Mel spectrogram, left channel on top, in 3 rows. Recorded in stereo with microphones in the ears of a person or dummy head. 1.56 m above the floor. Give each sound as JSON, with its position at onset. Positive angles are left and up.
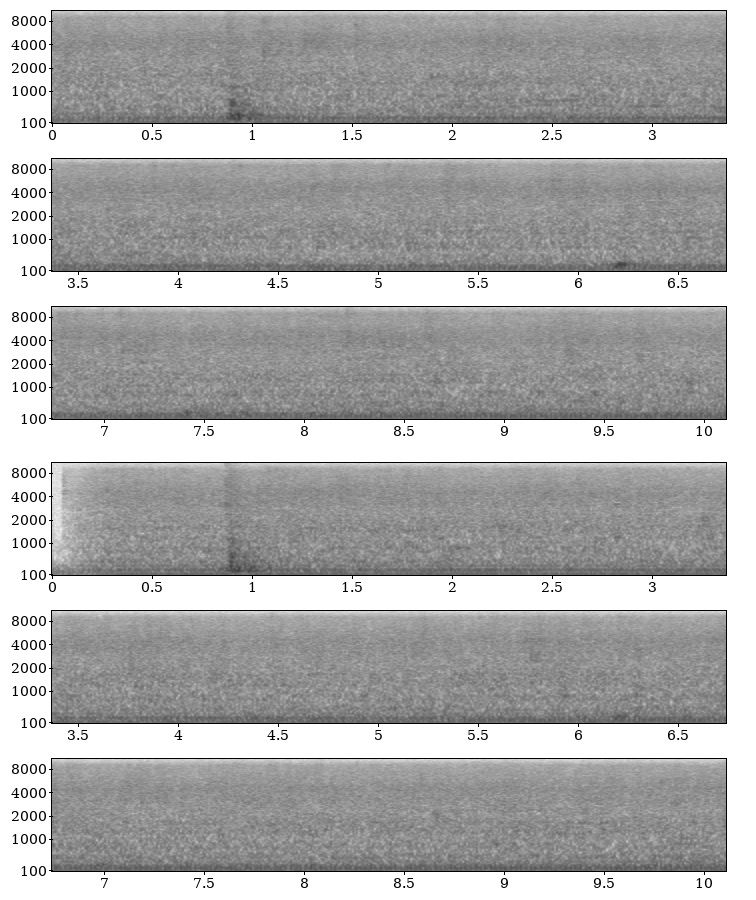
{"t": 0.9, "sound": "a squeak", "side_deg": -25, "distance_m": 1.9}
